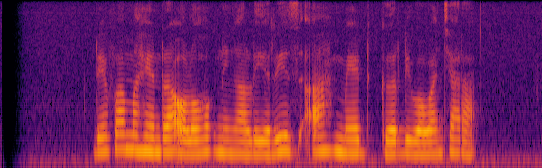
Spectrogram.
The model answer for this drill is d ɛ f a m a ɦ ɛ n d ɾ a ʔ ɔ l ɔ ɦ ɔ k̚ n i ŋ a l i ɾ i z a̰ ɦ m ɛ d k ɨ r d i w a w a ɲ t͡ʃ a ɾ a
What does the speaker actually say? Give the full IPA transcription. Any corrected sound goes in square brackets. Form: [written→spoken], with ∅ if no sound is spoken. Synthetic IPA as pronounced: d ɛ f a m a ɦ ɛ n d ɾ a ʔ ɔ l ɔ ɦ ɔ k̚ n i ŋ a l i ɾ i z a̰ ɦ m ɛ d k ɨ r d i w a w a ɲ t͡ʃ a ɾ a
